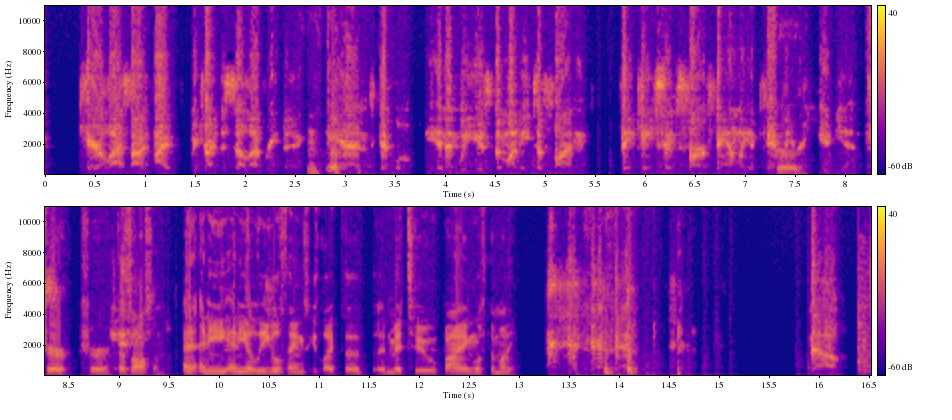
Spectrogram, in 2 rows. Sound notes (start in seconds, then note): 2.6 laughs; 13.3 both laugh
